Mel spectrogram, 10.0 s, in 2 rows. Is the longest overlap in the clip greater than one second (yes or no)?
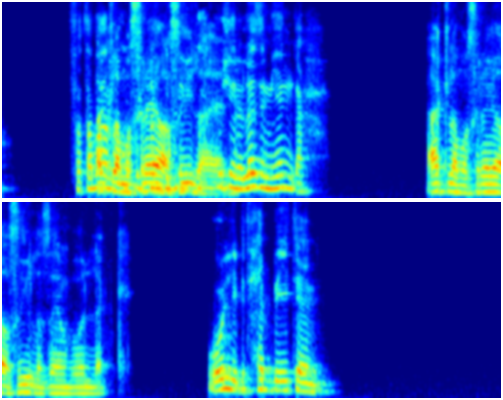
yes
